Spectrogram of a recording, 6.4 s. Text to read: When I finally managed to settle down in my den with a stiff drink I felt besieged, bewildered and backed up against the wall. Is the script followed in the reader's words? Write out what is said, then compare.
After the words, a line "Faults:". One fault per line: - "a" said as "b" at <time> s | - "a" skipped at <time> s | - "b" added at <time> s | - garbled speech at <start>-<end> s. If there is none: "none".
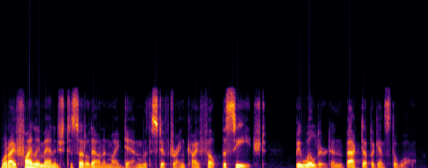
When I finally managed to settle down in my den with a stiff drink I felt besieged, bewildered and backed up against the wall.
Faults:
none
